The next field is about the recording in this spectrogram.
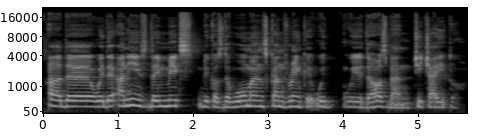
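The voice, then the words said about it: Speaker's own accent. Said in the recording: “your accent”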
